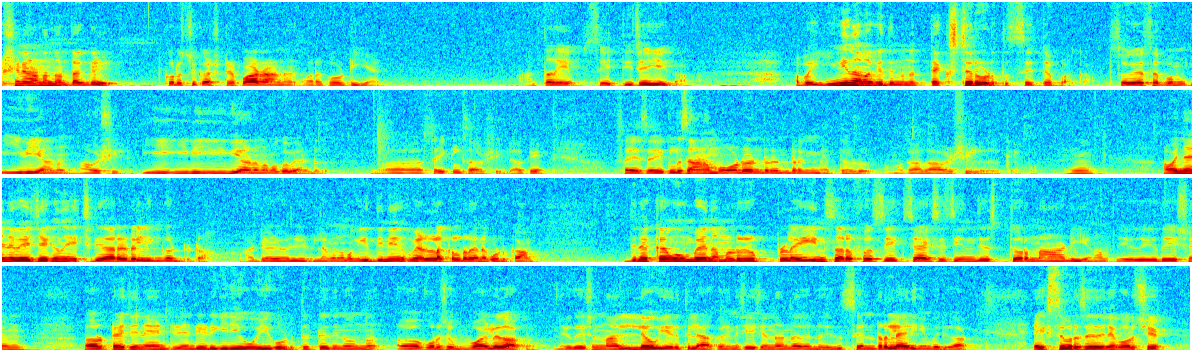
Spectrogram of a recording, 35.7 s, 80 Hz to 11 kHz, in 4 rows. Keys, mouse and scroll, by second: 0.3 click, 0.9-3.9 middle drag, 3.9 click, 6.4-8.2 scroll down 1, 8.2-9.5 scroll down 1, 14.5 click, 15.4-16.4 middle drag, 16.4 scroll up 1, 16.6-17.3 middle drag, 17.3 scroll down 2, 17.6-19.7 middle drag, 19.7 click, 20.1 scroll up 1, 20.3 shift+middle click, 20.9 click, 21.5 scroll down 3, 21.8 shift+middle click, 22.4 scroll down 1, 23.0-24.0 middle drag, 24.0 click, 24.6 shift+right click, 25.5 shift+a, 27.6 r, 29.4 s, 31.8-33.4 middle drag, 33.4 g.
